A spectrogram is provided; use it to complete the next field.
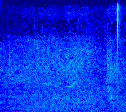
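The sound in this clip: Calm sea waves make a soft, continuous wash that stays faint and even, broken only by one brief high click near the end.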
